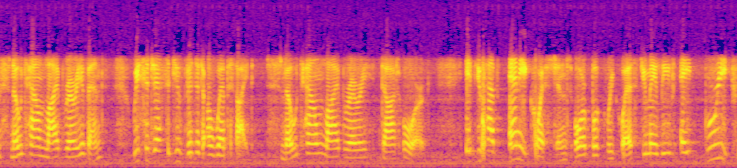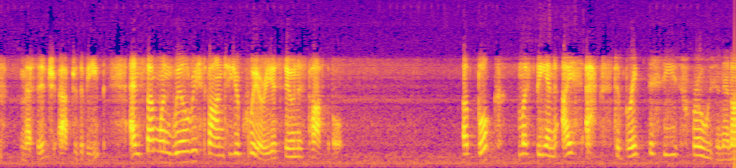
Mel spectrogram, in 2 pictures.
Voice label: Voicemail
